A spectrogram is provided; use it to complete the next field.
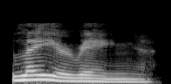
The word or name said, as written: layering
